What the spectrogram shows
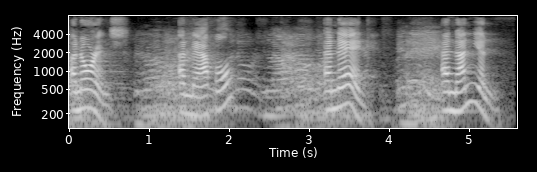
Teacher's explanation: put the n over together with the next word because we have a vowel sound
